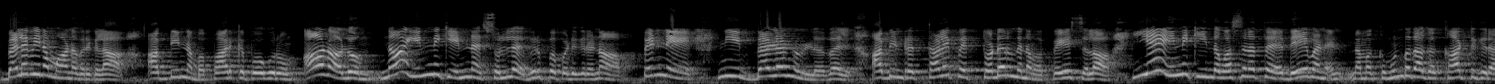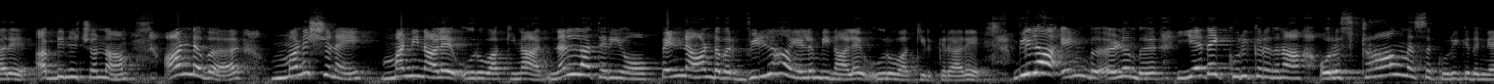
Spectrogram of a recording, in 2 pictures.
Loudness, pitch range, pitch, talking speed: -26 LUFS, 265-370 Hz, 310 Hz, 100 wpm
